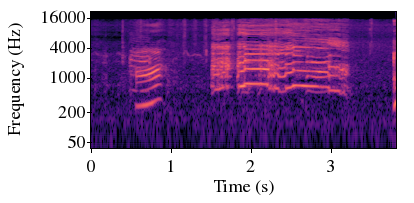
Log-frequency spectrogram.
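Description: Hens cluck and a white rooster crows loudly and close by, with drawn-out calls following one another over a steady farmyard background.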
